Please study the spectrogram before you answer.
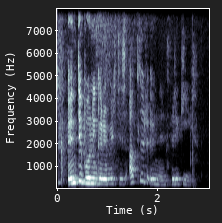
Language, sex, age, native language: Icelandic, female, 12, Icelandic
